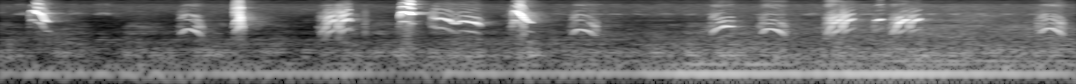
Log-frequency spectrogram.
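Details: Sooty-headed bulbul song, meant to get mute cage birds singing: lively sequences of sharp down-slurred chirps and short curling whistles, rather dense, with a low drone growing louder in the second half.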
